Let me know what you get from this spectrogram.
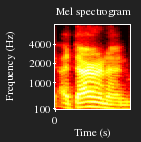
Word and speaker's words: Adharanand: So I grew up being Adharanand with the H silent.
